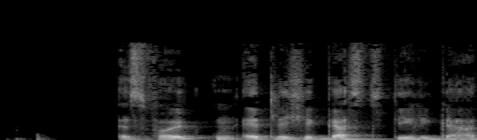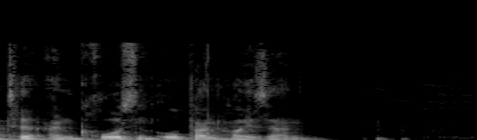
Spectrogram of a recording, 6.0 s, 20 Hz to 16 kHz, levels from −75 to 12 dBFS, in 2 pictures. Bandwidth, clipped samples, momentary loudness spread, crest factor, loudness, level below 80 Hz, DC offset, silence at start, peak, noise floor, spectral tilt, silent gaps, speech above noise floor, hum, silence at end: 11.5 kHz; under 0.1%; 11 LU; 22 dB; -22 LUFS; -44 dBFS; under 0.1%; 0.75 s; 0 dBFS; -63 dBFS; -6 dB/octave; none; 42 dB; none; 1.05 s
